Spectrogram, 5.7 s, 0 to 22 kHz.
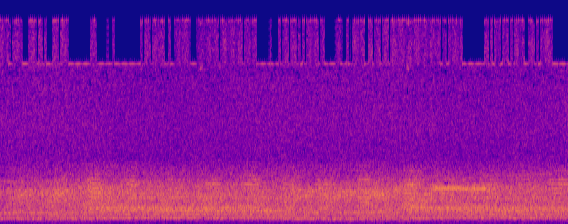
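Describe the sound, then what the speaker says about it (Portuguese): Palmeiras supporters singing in the Maracanã stadium during the 1997 Brazilian Championship final against Vasco, a steady massed crowd chant heard from a distance, continuous and broad. "Canta a torcida do Palmeiras no Maracanã"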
